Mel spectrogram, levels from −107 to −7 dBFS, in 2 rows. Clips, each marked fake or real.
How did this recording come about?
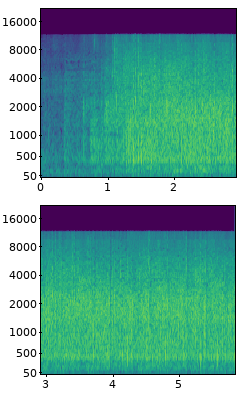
real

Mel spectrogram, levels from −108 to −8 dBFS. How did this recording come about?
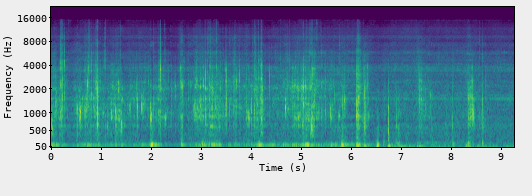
fake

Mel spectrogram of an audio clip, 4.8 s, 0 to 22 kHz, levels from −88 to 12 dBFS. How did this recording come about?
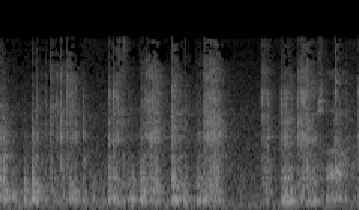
real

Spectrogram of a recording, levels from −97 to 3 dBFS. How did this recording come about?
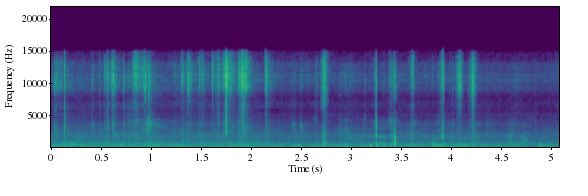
fake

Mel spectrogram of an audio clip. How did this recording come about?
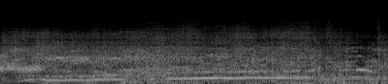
fake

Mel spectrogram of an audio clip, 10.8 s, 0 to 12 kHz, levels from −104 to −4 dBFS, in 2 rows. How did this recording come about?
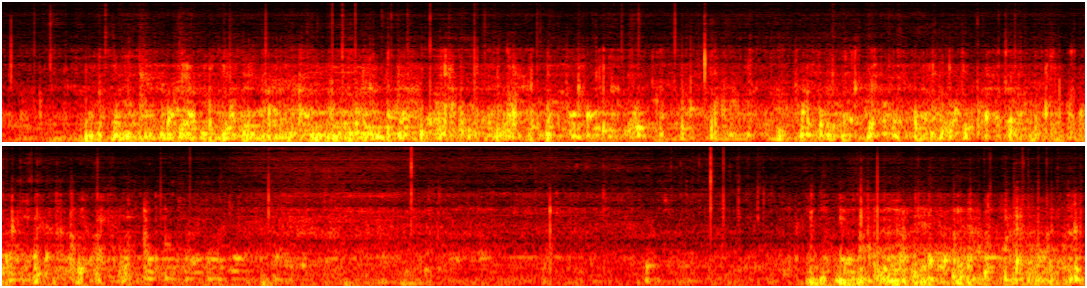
fake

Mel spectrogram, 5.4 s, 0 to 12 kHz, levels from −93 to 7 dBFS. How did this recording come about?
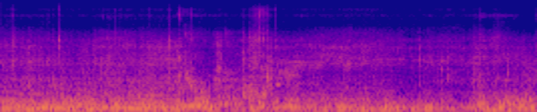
fake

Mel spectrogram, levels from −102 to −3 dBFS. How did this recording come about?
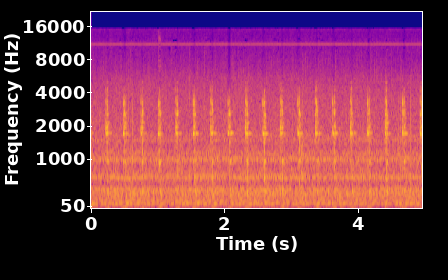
real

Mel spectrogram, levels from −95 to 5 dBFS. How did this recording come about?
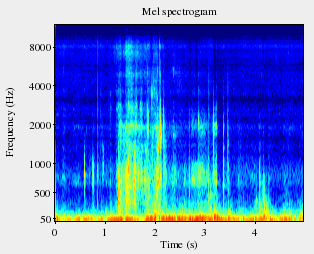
fake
